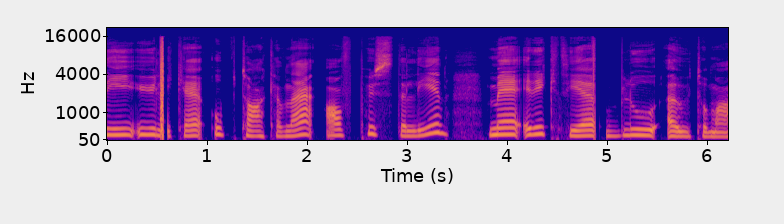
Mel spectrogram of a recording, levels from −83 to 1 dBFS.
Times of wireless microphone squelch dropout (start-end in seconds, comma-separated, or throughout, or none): 0.53-0.62, 4.84-4.93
